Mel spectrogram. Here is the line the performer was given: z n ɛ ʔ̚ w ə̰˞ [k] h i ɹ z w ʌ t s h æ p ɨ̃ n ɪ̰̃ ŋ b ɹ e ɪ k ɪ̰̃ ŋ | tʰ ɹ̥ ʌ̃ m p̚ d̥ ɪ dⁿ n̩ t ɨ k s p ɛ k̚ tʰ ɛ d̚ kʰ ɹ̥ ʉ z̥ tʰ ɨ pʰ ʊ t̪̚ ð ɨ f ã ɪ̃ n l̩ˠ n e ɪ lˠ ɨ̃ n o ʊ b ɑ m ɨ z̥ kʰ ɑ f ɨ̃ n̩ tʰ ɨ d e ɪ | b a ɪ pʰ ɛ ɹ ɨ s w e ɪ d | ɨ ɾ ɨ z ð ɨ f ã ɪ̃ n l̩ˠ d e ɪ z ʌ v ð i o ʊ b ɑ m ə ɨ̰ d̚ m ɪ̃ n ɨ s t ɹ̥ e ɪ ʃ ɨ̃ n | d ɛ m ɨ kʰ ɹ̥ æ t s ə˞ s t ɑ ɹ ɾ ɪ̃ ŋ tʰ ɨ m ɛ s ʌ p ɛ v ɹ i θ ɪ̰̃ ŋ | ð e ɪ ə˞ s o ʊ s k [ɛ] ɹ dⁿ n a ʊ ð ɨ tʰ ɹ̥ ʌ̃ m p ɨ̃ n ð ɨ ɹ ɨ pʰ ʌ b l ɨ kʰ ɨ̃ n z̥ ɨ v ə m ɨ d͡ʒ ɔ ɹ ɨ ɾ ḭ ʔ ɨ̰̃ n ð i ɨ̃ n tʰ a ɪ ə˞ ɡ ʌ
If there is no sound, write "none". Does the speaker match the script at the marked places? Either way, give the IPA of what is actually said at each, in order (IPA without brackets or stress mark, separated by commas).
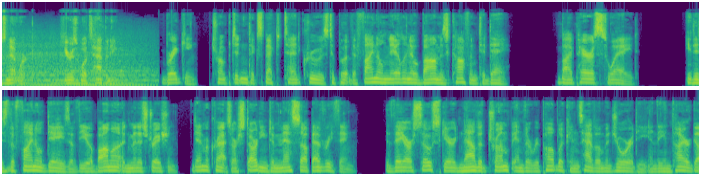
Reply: k, ɛ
